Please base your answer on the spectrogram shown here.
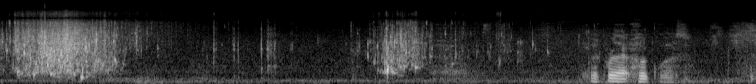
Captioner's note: fish splashing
